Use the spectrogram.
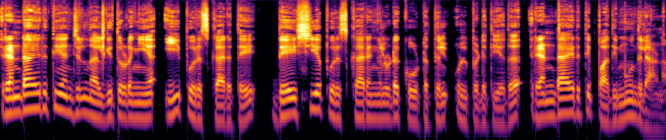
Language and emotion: Malayalam, neutral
